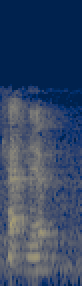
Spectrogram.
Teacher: And then lastly, there's catnip, where you don't actually have a T at all, where for most native speakers of American English, in casual speech, the tip of your tongue does not touch your alveolar ridge at the point where you're making that stop. It does to the end, but it doesn't get there until you start to make the end. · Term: glottal stop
